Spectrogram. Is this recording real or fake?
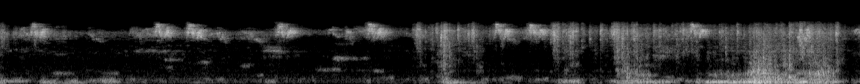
fake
